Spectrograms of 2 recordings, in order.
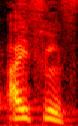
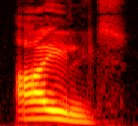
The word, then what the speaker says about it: isles: yes of snake or your IELTS don't say isils this is Iles right the correct pronunciation is not saw also that the River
